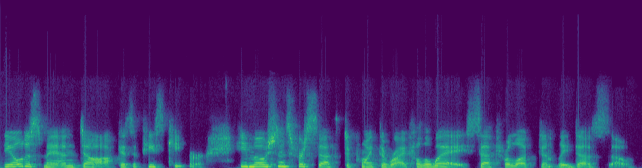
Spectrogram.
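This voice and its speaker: A woman's voice: on the low side, normal speed, low-quality recording. A woman reading stage directions as the narrator of a scripted screenplay table read.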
